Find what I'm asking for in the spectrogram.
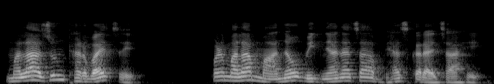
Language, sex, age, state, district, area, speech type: Marathi, male, 18-30, Maharashtra, Kolhapur, urban, read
